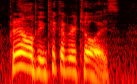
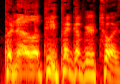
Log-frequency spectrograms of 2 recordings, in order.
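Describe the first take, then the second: First: It is said softly and passively. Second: It is yelled loudly and harshly.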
